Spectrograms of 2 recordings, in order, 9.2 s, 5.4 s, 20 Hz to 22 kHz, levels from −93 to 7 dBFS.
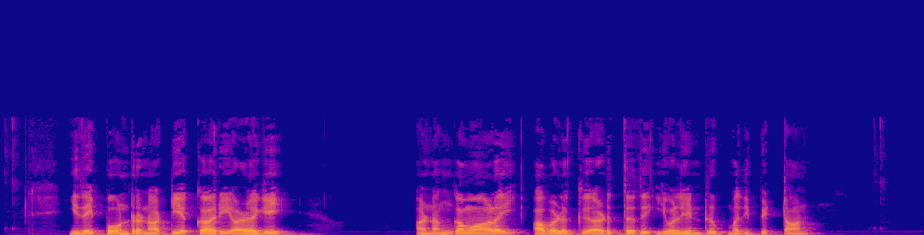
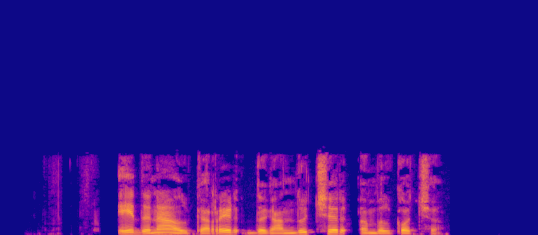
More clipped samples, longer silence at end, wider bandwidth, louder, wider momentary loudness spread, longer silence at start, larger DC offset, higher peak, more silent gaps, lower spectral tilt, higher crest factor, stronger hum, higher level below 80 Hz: neither; first, 1.15 s vs 1 s; first, 11 kHz vs 8 kHz; second, -21 LUFS vs -18 LUFS; about the same, 9 LU vs 9 LU; second, 0.7 s vs 1.2 s; neither; about the same, -4 dBFS vs -2 dBFS; second, none vs 3.53-3.57 s; first, -8 dB/octave vs -4 dB/octave; about the same, 18 dB vs 18 dB; neither; about the same, -60 dBFS vs -64 dBFS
